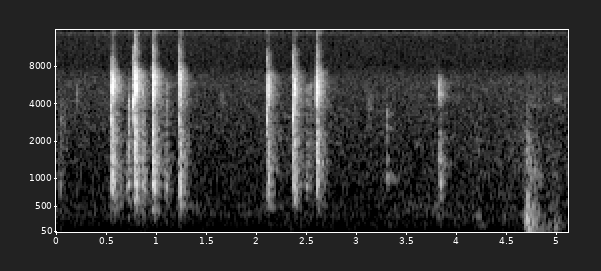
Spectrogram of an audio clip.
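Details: Budgerigar coughing, under treatment for several months with only temporary improvement: sharp, high, clicking bursts in two quick runs of three to four coughs.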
